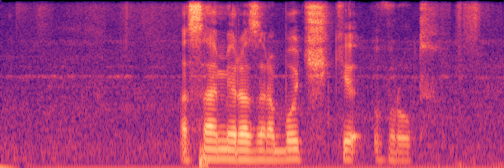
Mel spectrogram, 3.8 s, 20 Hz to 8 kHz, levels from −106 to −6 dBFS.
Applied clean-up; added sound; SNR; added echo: none; none; none; none.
